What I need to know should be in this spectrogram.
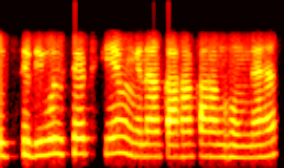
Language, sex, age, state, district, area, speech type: Urdu, female, 30-45, Bihar, Gaya, rural, conversation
